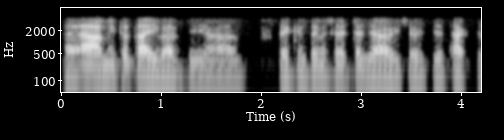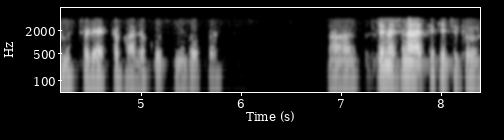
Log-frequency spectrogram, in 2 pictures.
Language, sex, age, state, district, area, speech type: Bengali, male, 18-30, West Bengal, Howrah, urban, conversation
